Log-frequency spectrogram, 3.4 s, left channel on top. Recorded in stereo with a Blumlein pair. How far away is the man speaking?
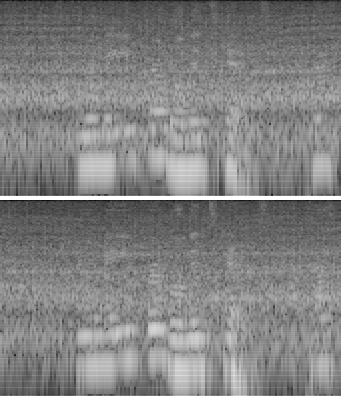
About 2.5 m.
